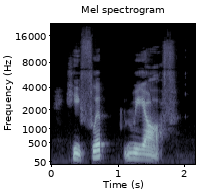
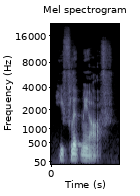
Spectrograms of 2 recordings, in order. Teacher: The tongue goes up a little bit, but you don't hear the T sound.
